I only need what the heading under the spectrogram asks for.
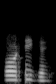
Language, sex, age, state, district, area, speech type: Marathi, male, 18-30, Maharashtra, Hingoli, urban, conversation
